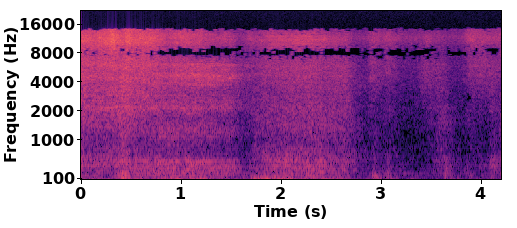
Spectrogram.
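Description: Rustling of a large bath towel as it is spread out and laid down on the floor, loudest in the first second and a half and then fading to faint handling noises.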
